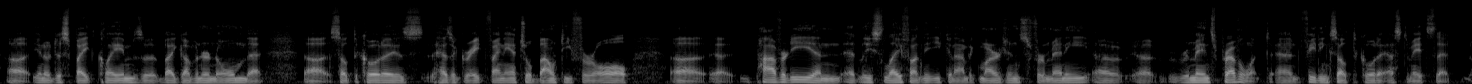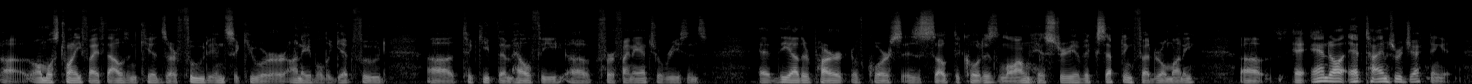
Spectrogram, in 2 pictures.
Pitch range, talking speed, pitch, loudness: 85-95 Hz, 180 wpm, 90 Hz, -37 LUFS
